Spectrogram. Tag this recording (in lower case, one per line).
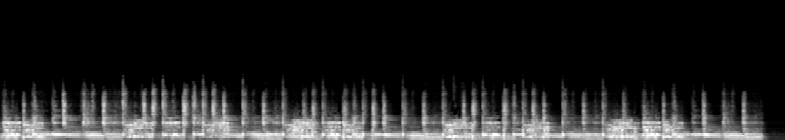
music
